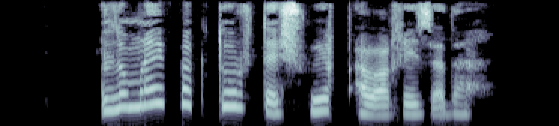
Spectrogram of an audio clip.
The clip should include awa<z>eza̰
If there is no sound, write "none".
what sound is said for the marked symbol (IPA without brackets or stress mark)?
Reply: ɣ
